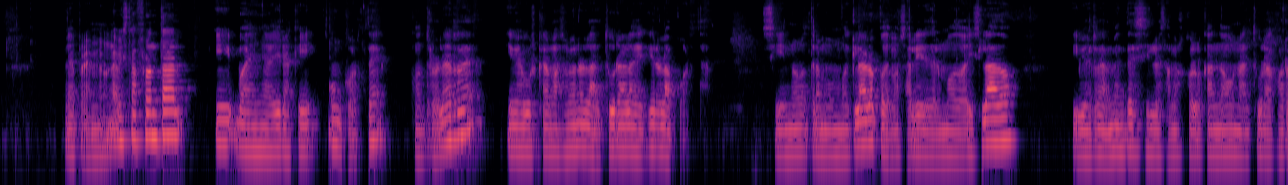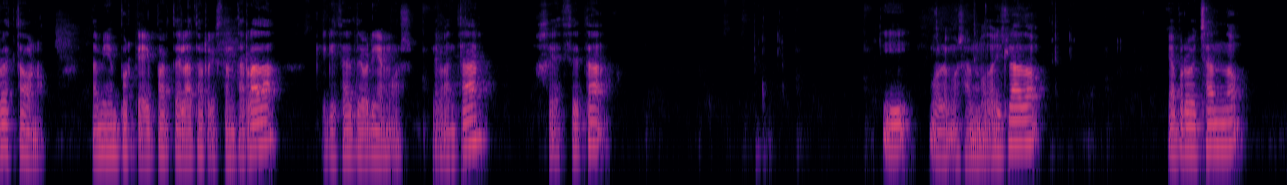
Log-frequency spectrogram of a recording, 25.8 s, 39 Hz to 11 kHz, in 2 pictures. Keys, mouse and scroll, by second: 0.1 scroll down 3, 0.3 Tab, 2.0 alt+a, 3.5 ctrl+r, 9.6 KP_Divide, 10.3 middle click, 13.0 alt+z, 14.6 2, 16.0 alt+click, 16.5 alt+z, 16.8 middle click, 17.3 g, 20.5 alt+z, 20.8 middle click, 21.7 Tab, 23.1 scroll down 2, 23.4 alt+z, 23.9 middle click.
